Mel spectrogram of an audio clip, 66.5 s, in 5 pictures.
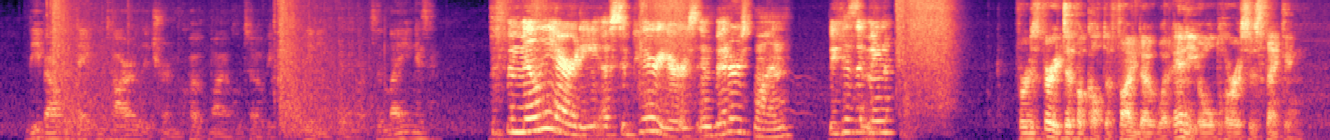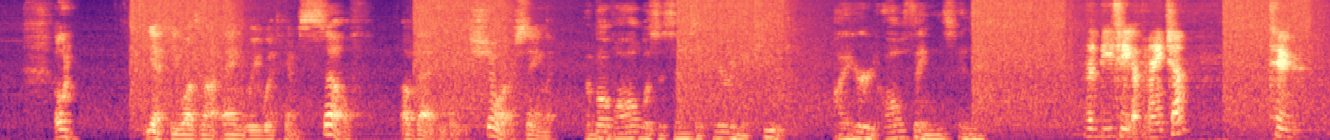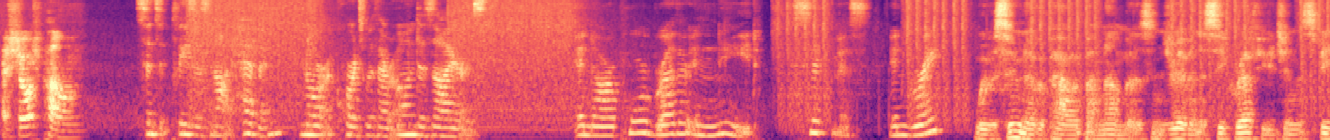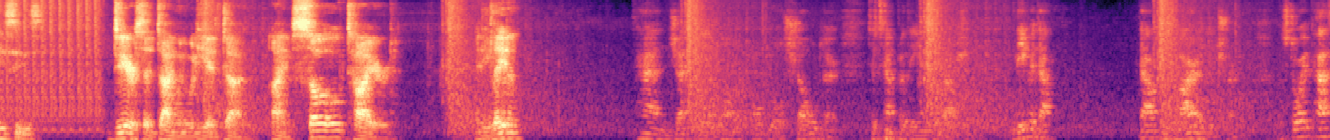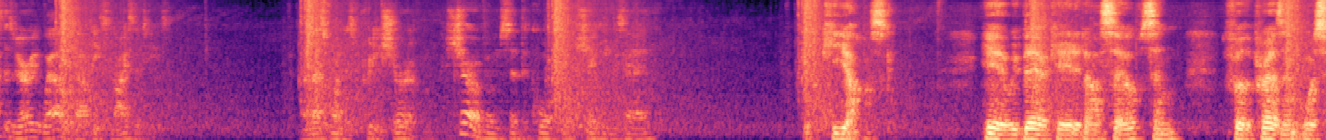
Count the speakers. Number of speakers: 9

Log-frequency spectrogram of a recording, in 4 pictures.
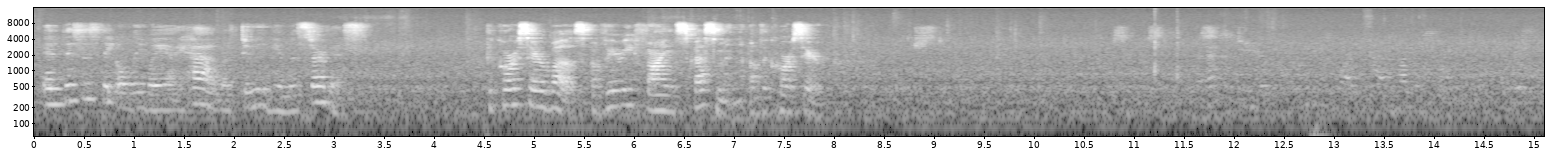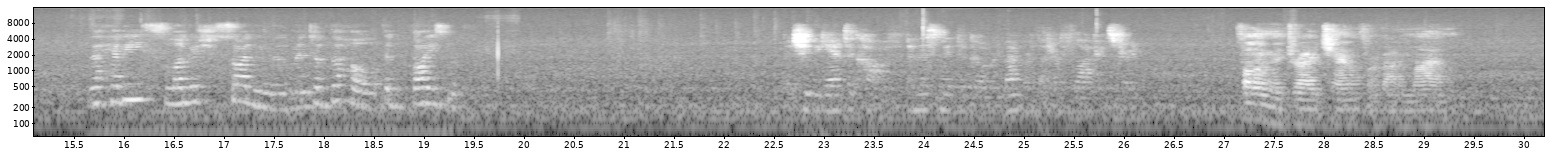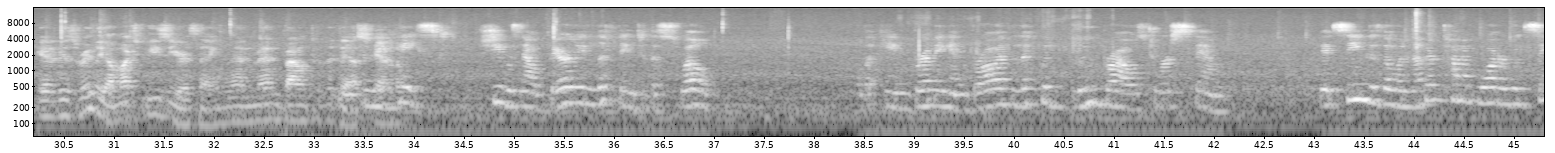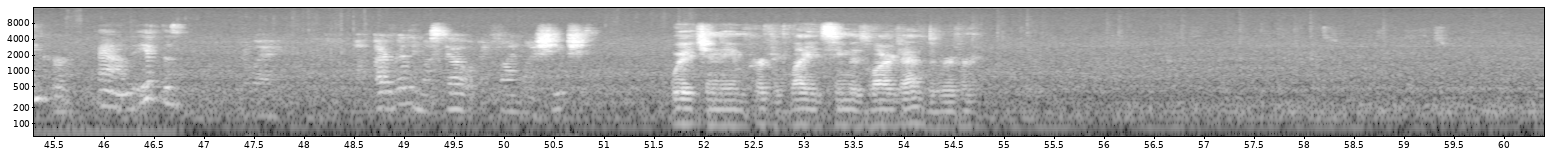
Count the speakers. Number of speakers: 9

